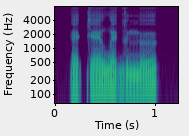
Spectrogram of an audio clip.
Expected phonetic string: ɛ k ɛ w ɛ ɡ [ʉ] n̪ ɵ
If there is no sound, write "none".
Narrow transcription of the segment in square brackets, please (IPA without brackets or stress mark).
ʉ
